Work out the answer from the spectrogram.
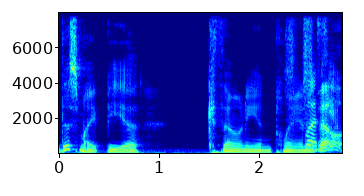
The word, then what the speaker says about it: Chthonian: put you off, take a trip to a Chthonian planet on your next Walkabout the Galaxy.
